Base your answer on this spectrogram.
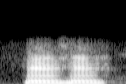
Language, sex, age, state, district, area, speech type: Santali, female, 18-30, West Bengal, Birbhum, rural, conversation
